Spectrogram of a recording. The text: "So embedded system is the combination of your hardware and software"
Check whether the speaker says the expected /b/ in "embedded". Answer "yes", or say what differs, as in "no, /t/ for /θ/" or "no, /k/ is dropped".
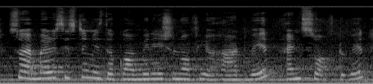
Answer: no, /b/ is dropped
